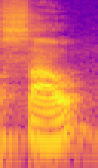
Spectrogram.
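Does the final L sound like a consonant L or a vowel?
vowel. The final L is softened into a vowel sound. This is how people here say it. "Aqui a gente fala sal"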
